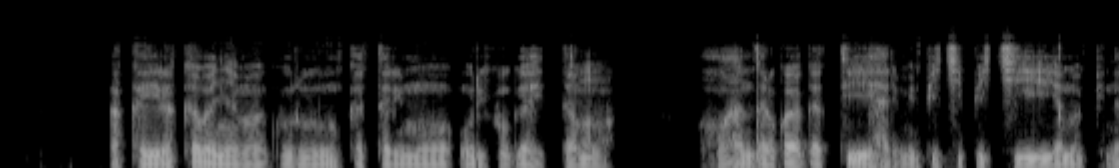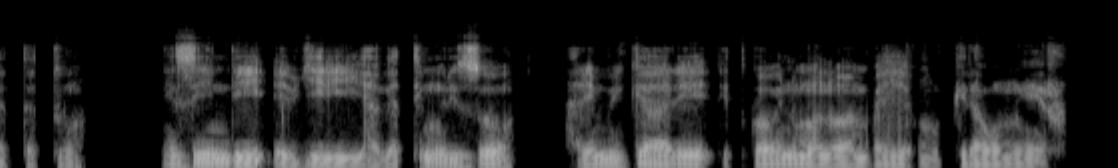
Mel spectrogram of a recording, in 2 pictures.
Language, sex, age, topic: Kinyarwanda, male, 25-35, government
